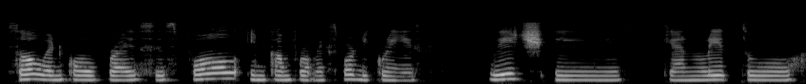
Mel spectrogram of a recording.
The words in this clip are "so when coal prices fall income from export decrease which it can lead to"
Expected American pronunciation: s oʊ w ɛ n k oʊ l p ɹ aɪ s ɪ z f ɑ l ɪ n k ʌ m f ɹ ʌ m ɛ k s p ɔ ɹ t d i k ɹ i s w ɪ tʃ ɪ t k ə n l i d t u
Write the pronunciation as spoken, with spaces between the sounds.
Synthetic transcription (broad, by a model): s oʊ w ɛ n k oʊ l p ɹ aɪ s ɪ s f ɑ l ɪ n k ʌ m f ɹ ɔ m ɛ k s p ɔ ɹ t d i k ɹ i s w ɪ tʃ ɪ t k ə n l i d t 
